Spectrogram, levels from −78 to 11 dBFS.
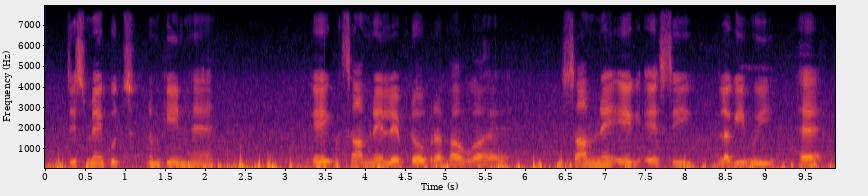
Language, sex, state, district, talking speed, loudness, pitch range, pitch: Hindi, male, Rajasthan, Bikaner, 95 wpm, -17 LUFS, 130-170 Hz, 150 Hz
